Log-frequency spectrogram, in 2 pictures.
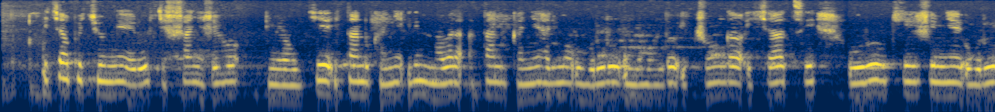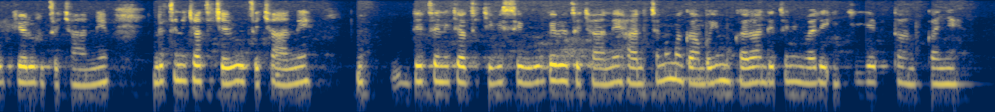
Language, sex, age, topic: Kinyarwanda, female, 18-24, government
